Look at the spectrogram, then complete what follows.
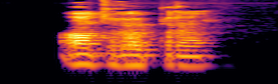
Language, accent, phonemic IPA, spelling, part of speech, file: French, Canada, /ɑ̃.tʁə.pʁɑ̃/, entreprends, verb, LL-Q150 (fra)-entreprends.wav
- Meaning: inflection of entreprendre: 1. first/second-person singular present indicative 2. second-person singular imperative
